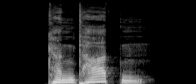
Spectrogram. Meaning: plural of Kantate
- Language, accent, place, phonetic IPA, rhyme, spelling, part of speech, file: German, Germany, Berlin, [kanˈtaːtn̩], -aːtn̩, Kantaten, noun, De-Kantaten.ogg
